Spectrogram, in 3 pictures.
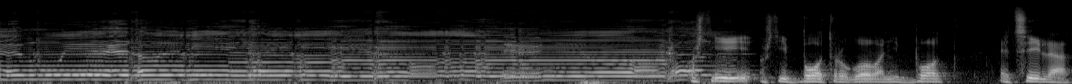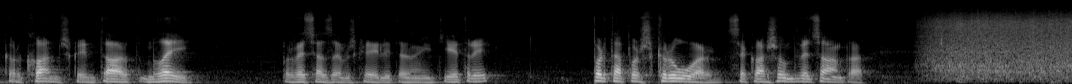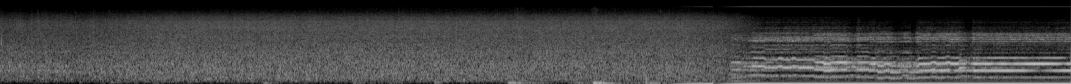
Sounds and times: Stream: 19.9 - 28.8
Waterfall: 19.9 - 29.3
Outside, rural or natural: 19.9 - 32.1
Music: 28.3 - 32.1.

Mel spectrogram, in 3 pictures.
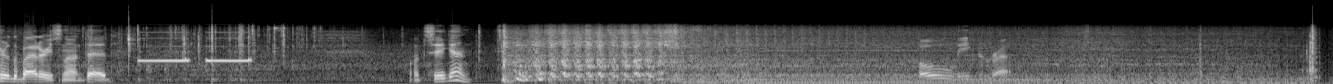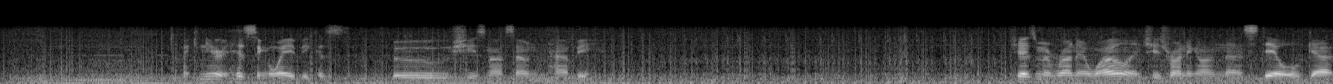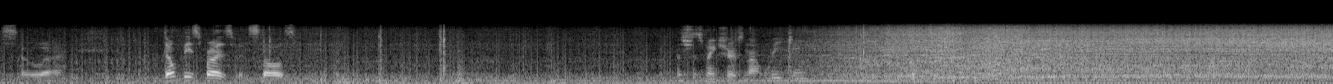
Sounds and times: Speech: 0.0 - 1.2, 4.1 - 4.8, 9.2 - 10.2, 15.2 - 19.3, 23.4 - 27.3, 28.3 - 29.6, 33.4 - 34.8
Car: 0.0 - 39.9.

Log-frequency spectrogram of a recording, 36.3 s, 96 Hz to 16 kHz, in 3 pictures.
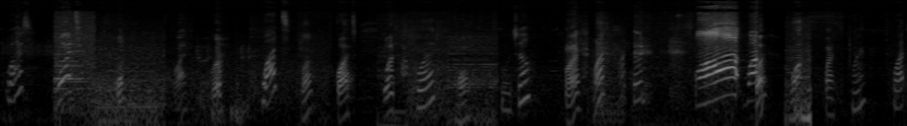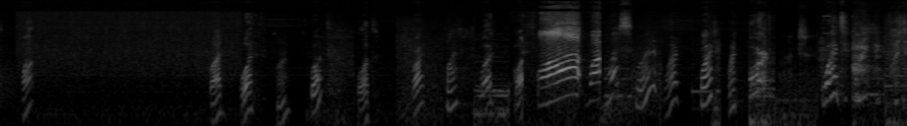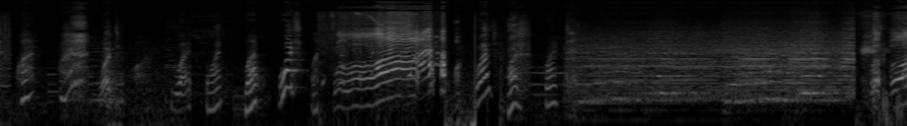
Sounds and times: Music: 23.4 - 26.2, 31.3 - 35.8.

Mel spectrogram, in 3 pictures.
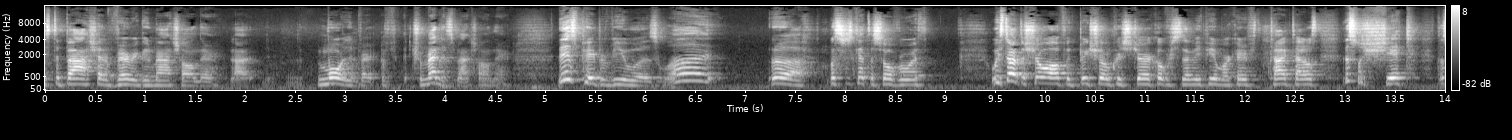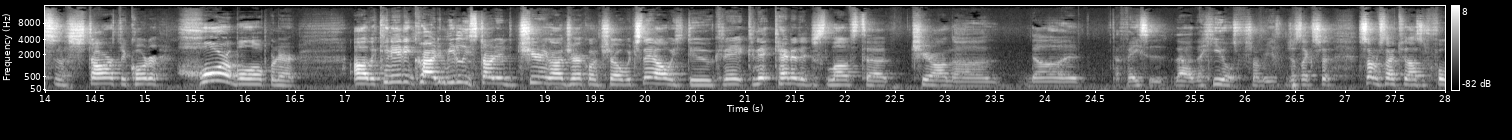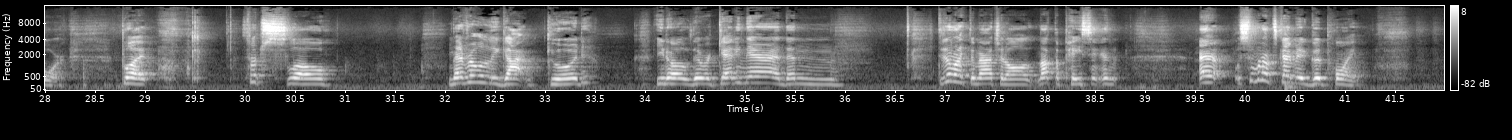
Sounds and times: Speech: 0.0 - 31.0, 32.0 - 36.0, 36.6 - 38.8, 39.5 - 41.2.

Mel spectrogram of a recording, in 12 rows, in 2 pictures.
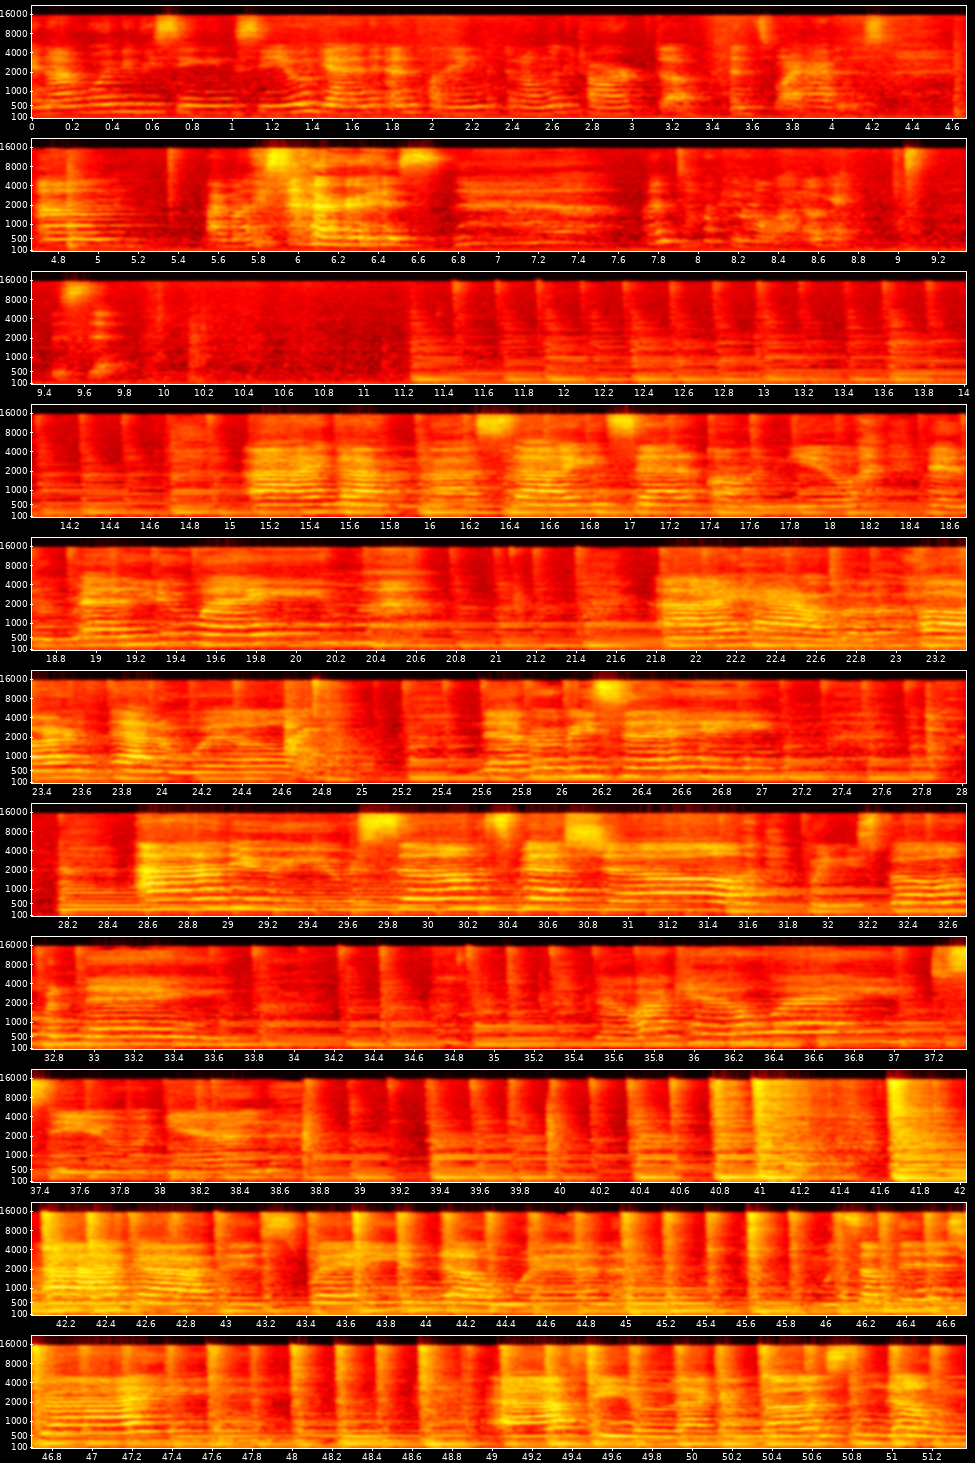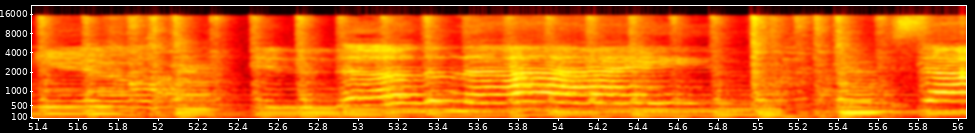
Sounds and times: Music: 11.2 - 56.0
Female singing: 15.1 - 20.5, 21.8 - 27.2, 28.4 - 33.9, 35.5 - 38.8, 42.0 - 48.0, 48.9 - 56.0.

